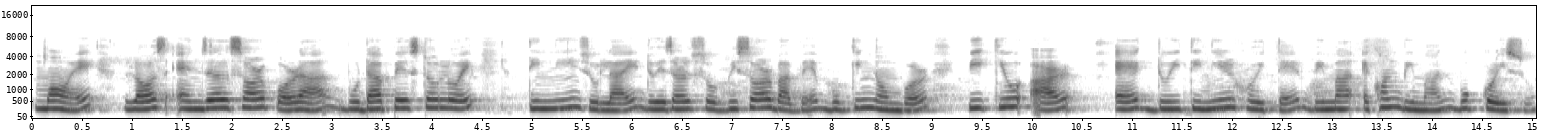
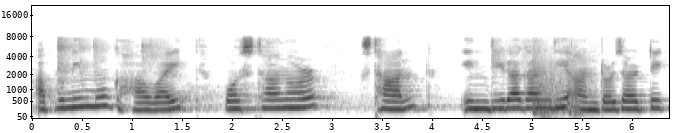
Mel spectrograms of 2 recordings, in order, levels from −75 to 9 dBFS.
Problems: none marked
